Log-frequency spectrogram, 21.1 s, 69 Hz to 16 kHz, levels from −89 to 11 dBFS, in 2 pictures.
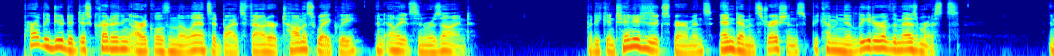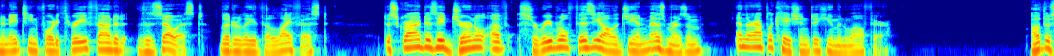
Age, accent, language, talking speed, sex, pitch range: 30-49, American, English, 155 wpm, male, 105-140 Hz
